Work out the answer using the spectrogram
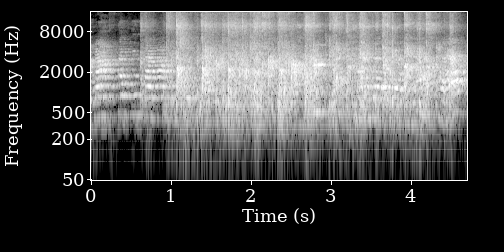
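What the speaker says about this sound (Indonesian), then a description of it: "Oke, baik, tepuk tangan." Classroom of children clapping their hands together in a quick rhythmic burst, loud and close, with a few young voices calling out over the claps.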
